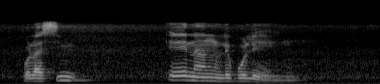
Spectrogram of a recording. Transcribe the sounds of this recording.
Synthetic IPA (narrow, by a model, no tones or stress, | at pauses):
b̥ʊlasiŋ̩ | ɪnaŋ̩lɪbʊleːŋ̩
